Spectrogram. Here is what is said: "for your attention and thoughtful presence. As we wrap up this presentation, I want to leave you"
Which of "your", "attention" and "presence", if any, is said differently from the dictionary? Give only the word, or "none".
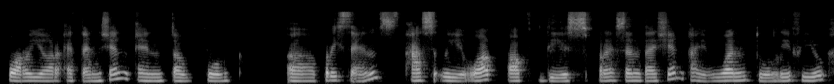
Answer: presence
